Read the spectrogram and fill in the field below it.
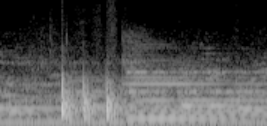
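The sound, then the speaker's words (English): Three quick, evenly spaced knocks on a hidden door disguised as a picture of shelves, crisp and fairly loud, followed by a soft sustained musical drone that carries on alone after the knocking stops. “She glances over her shoulder, then knocks.”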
